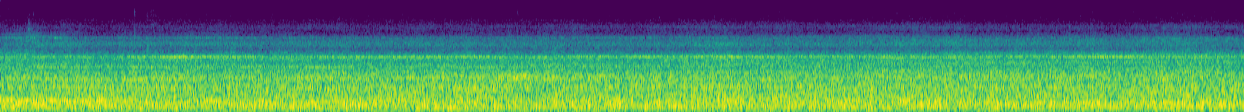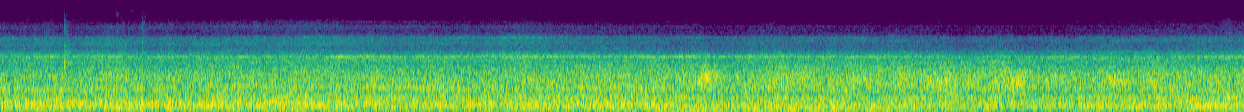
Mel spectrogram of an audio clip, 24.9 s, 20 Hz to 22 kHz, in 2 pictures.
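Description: A Wizz Air A320neo airliner passes at Geneva Airport with a steady, even broadband roar that stays fairly subdued and constant throughout, without sharp peaks.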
